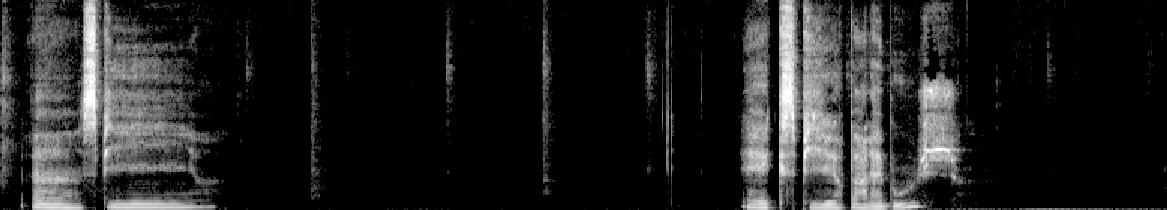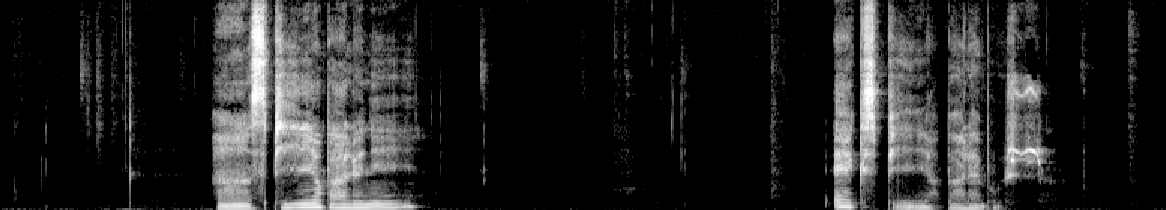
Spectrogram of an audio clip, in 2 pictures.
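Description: An older woman speaks calmly and slowly, close to a microphone, in short phrases with long pauses.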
